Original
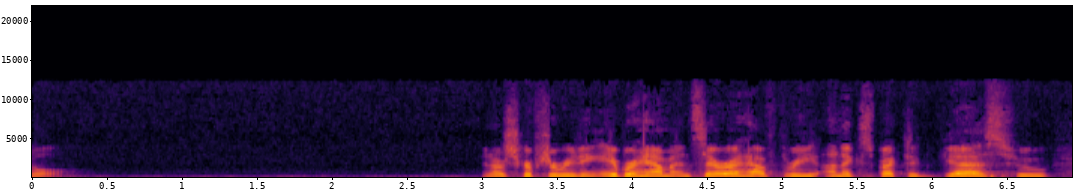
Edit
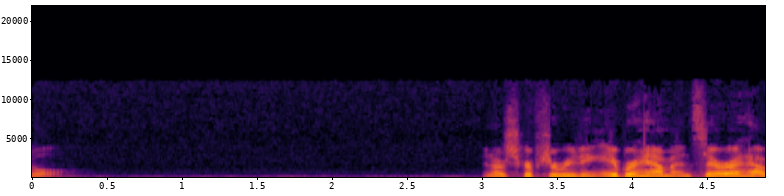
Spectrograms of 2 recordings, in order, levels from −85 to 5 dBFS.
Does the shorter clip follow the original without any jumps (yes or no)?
yes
